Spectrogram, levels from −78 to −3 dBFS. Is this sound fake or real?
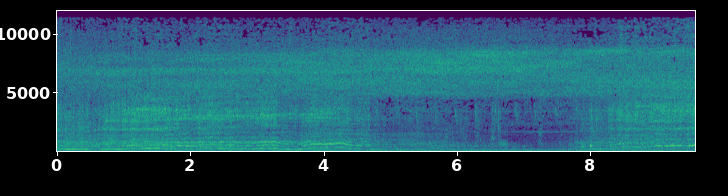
real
